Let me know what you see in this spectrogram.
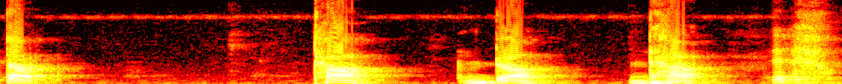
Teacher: हमारी जहाँ पर जीभ हमारी मूर्धा को स्पर्श करती है वहाँ से हमारा टा वर्ण निकलता है।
